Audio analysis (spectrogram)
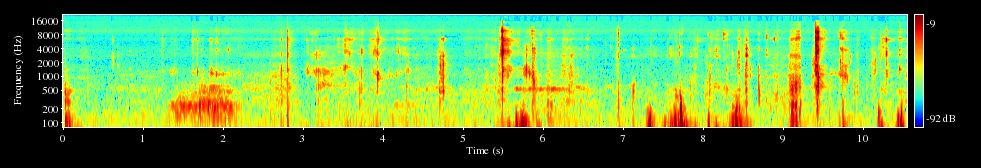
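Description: Someone chews dried strawberry jelly from a convenience store, close to the mic, with soft irregular crunches and sticky bites, fairly quiet and without talk.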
